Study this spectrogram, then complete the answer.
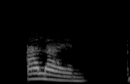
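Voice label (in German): "allein", German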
